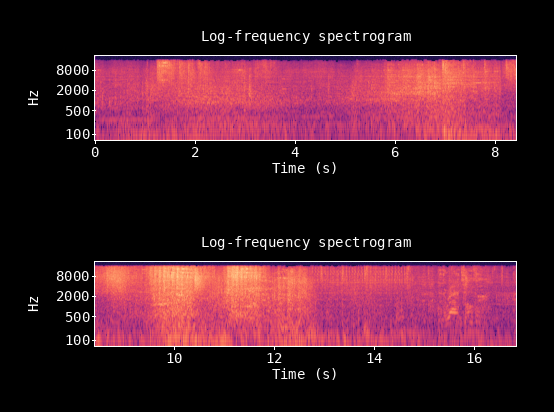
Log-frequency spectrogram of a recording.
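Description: Film soundtrack: music over a heavy low rumble, with a slowly rising tone early on and loud swelling surges about seven and ten seconds in.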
